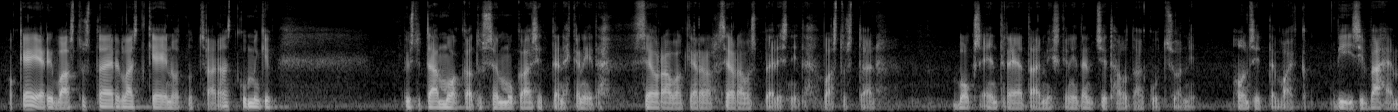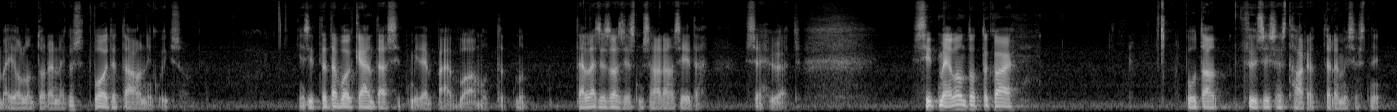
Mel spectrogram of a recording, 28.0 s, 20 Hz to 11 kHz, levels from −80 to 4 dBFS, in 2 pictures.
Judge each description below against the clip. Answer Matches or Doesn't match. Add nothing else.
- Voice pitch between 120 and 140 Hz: Doesn't match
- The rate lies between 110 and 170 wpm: Matches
